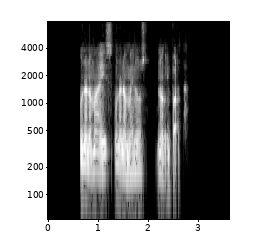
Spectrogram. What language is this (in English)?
Galician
